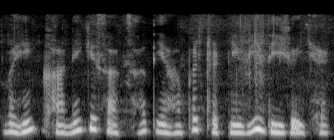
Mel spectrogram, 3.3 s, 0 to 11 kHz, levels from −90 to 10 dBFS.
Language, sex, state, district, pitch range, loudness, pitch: Hindi, female, Uttarakhand, Uttarkashi, 180-225 Hz, -16 LUFS, 190 Hz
